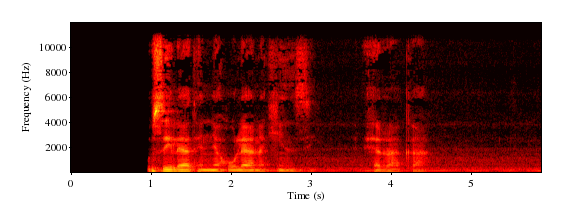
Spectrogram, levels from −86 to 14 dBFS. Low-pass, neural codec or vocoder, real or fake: 10.8 kHz; none; real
